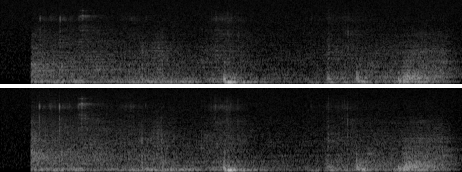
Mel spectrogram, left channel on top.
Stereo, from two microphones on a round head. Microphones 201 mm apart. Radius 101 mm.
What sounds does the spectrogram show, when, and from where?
0.3 s keys jangling: 55° right (ahead or behind), 1.3 m; by 4.5 s 40° right (ahead or behind), 3.5 m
